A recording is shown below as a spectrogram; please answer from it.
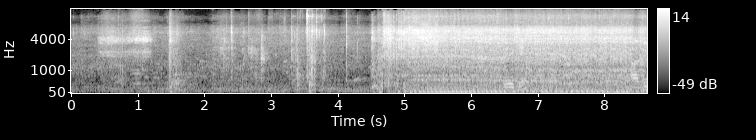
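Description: A Bajaj Pulsar motorcycle engine is started after some handling clatter, then settles into a steady, loud idle close by for the remaining several seconds.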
